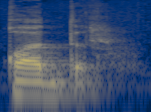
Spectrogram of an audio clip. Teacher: قدر دې باندې قلقله کېږي. قلقله مطلب جټکه ورکوي.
